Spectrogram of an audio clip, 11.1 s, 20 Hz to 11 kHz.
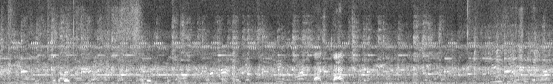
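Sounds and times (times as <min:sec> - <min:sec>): chatter of voices: 0:00.0 - 0:11.0
faint music: 0:00.0 - 0:11.0.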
